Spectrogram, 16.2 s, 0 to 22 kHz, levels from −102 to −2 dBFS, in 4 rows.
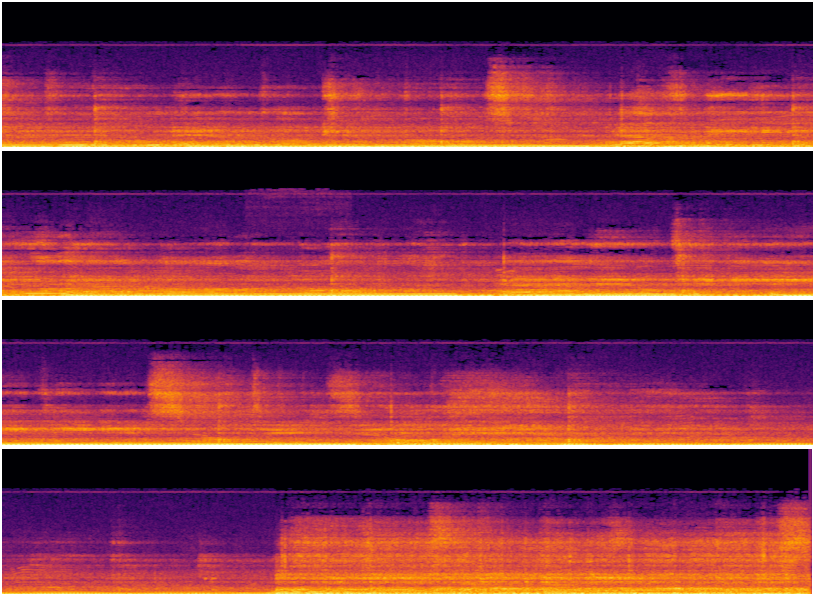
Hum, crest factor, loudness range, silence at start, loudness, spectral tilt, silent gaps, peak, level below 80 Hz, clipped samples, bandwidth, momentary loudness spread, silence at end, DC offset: none; 12 dB; 4 LU; 0 s; -14 LUFS; -6 dB/octave; none; -2 dBFS; -26 dBFS; under 0.1%; 12 kHz; 6 LU; 0 s; under 0.1%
